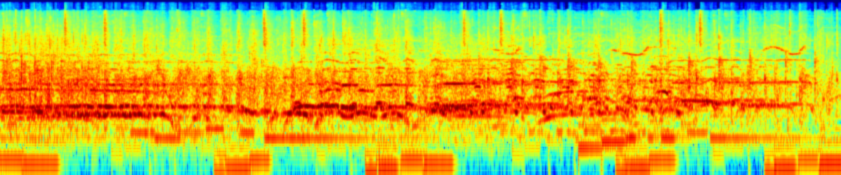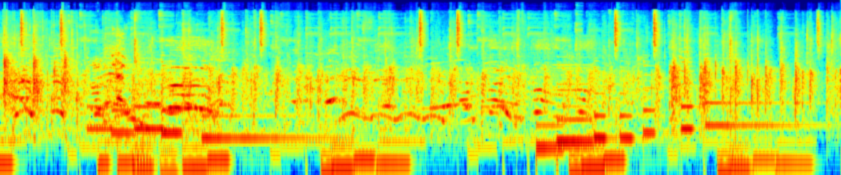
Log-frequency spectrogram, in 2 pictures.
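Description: Wedding guests applaud as the newlyweds arrive at a crowded reception, with sustained clapping and crowd noise mixed with loud rhythmic music and voices throughout.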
